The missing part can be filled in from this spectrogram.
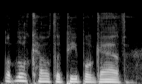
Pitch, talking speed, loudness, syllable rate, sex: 115 Hz, 255 wpm, -15 LUFS, 6.0 syllables/s, male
